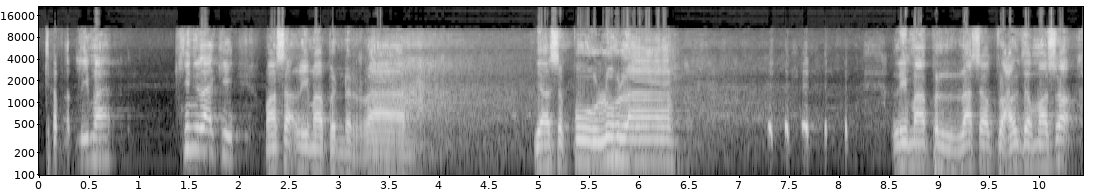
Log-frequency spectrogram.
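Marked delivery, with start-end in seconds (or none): 2.2-6.3 cheeky haggling. Retold or imitated. Fisherman pushes God for ten fish, mock cheeky. 7.3-8.1 a quick high burst of laughter. Real, not acted. Preacher laughs at his fisherman joke, short high laugh.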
